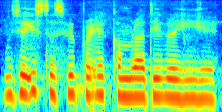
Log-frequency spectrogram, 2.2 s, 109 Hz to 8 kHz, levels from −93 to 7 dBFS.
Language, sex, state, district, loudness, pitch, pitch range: Hindi, female, Arunachal Pradesh, Papum Pare, -14 LUFS, 205 Hz, 195-215 Hz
